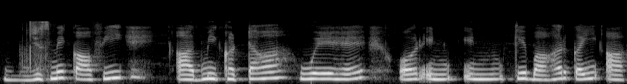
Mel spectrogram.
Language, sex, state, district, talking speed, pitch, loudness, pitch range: Hindi, female, Rajasthan, Jaipur, 125 wpm, 250 Hz, -13 LUFS, 235-275 Hz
